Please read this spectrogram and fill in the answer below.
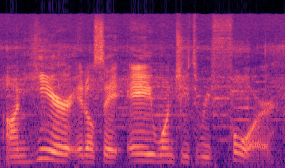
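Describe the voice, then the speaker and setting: A man with a voice pitched a little above average leads a casual, hands-on technical lesson. He talks through each step as he does it, often posing a question and then answering it himself. Music plays behind his voice. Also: takes it slowly, creaky, a bit bright, poor audio. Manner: informal, self-questioning, explains aloud while demonstrating. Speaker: instructor. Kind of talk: casual step-by-step tech tutorial.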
